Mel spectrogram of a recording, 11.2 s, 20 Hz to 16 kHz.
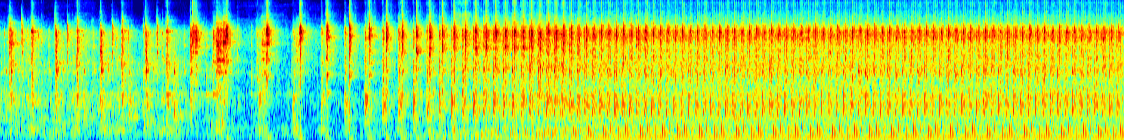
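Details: Sharp ZS1115 24 hp single-cylinder diesel, hand-crank start: slow cranking thumps pick up speed, then it catches into a steady, even diesel beat. Healthy normal running.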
